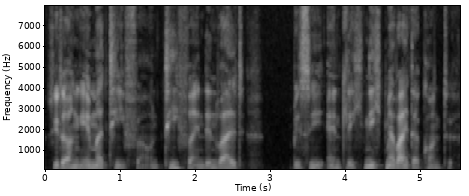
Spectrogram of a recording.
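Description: A man narrating a novel as an audiobook in a measured, steady storytelling manner. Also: mid-range voice, creaky.

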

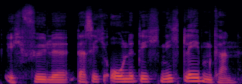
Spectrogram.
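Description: A man's voice: medium pitch, measured pace, warm tone, no echo. A man playing a flustered young baron. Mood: earnest. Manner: earnest, indignant. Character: earnest young baron, vain and easily flustered.

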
